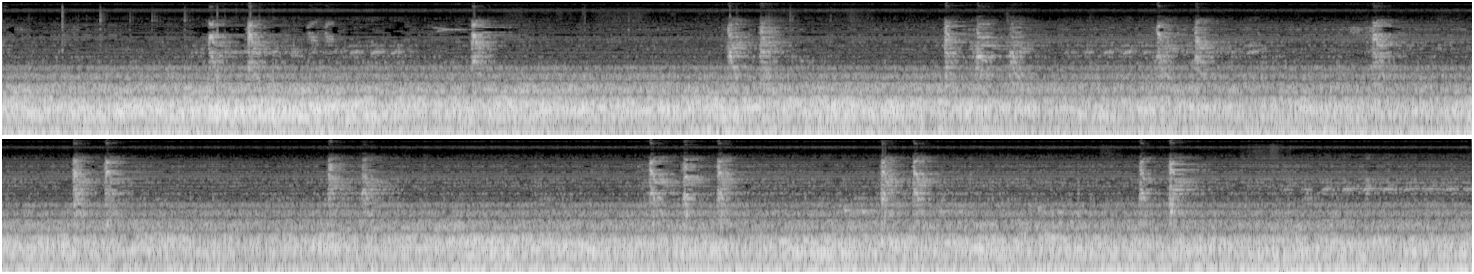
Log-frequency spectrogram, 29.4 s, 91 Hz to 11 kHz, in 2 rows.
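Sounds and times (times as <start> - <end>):
altitude ambience: 0.0 - 29.3.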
